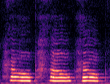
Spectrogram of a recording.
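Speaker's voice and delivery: high, far-off cries for help; grandmother calling. Retold or imitated. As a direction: cry out like the stuck grandmother. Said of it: "we could hear her calling to us".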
